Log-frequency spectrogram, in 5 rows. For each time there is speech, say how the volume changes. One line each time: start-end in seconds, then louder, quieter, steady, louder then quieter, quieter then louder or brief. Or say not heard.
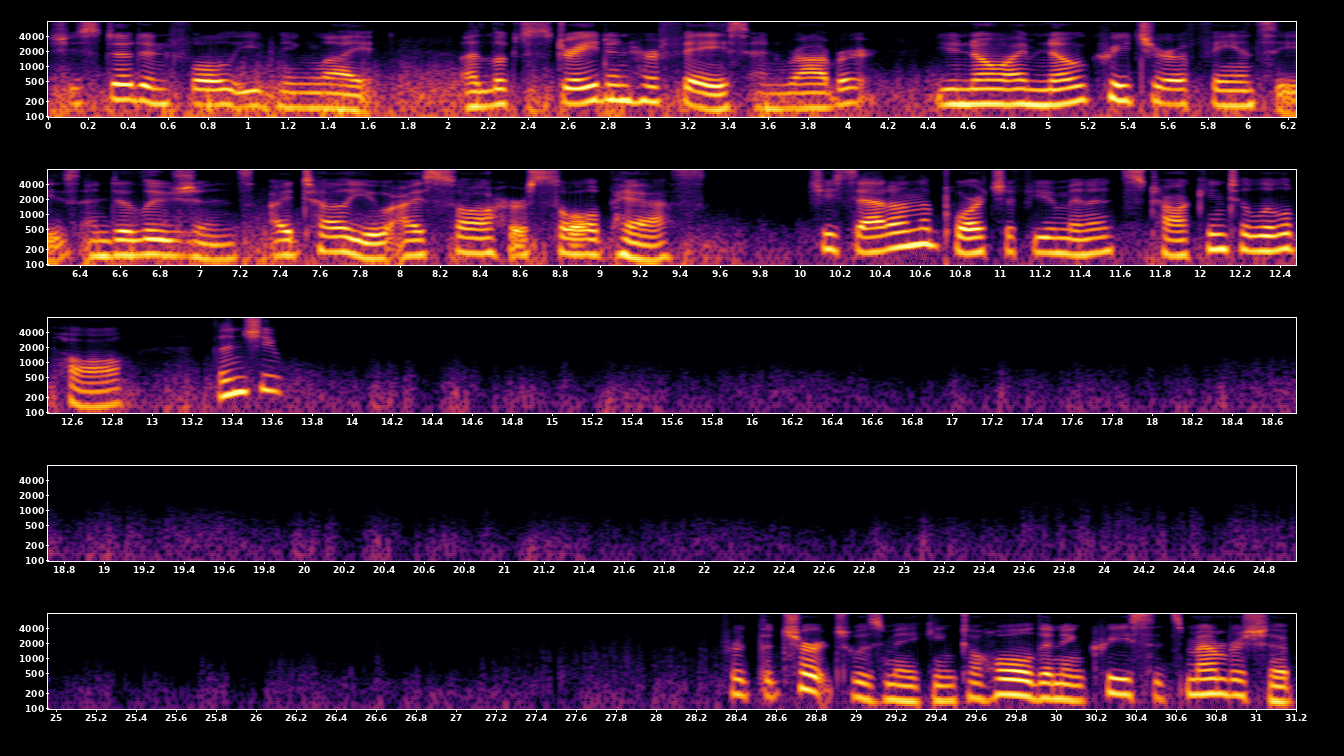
0.0-13.7 steady
28.4-31.1 brief.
